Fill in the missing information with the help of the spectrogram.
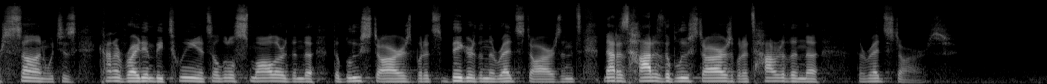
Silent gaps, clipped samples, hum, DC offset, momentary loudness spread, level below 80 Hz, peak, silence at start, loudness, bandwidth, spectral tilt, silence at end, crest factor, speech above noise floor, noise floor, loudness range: none; under 0.1%; none; under 0.1%; 13 LU; -66 dBFS; -2 dBFS; 0 s; -25 LUFS; 17 kHz; -6 dB/octave; 1 s; 22 dB; 39 dB; -64 dBFS; 4 LU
